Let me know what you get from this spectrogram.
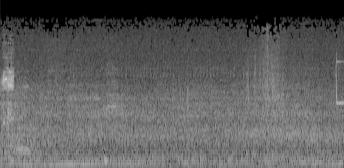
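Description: Car engine idling, heard from inside the cabin as a steady low hum; a thin, steady high tone comes in near the end.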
